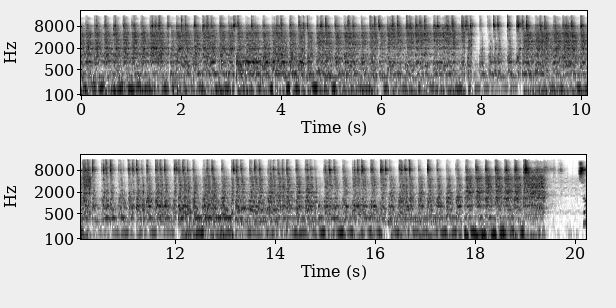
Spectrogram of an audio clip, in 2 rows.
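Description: Electric guitar played through a Peavey Vypyr 15 digital modelling combo amp: high-gain riffing with heavy low chugs, starting on the amp's Peavey Triple XXX model and with short breaks where the amp model is switched. The playing cuts off suddenly just before the end.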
